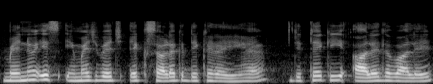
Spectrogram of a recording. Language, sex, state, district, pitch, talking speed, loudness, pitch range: Punjabi, male, Punjab, Kapurthala, 175 Hz, 180 wpm, -16 LUFS, 165-185 Hz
